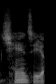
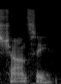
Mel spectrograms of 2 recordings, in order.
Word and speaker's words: Chauncey: next so this is It's not chancy like how do you pronounce that is it Chauncey I don't know yes it is a u yeah I'm sure it's Chauncey okay um so he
